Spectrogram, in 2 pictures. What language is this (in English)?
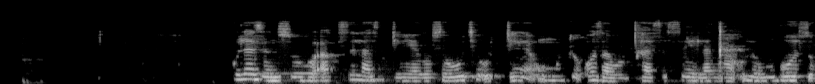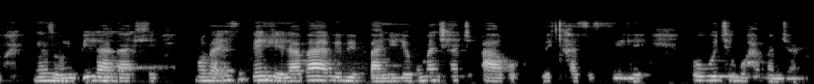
North Ndebele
